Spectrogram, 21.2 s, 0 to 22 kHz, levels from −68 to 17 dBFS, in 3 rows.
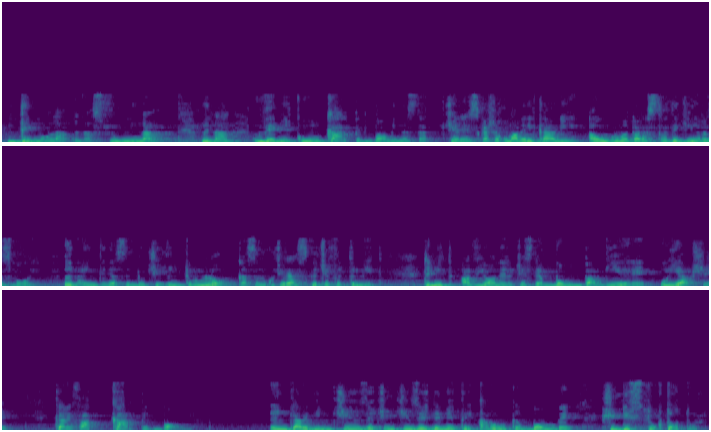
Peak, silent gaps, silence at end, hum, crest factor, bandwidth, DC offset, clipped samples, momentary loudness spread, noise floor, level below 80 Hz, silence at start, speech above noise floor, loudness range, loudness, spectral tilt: -2 dBFS; none; 0.1 s; none; 16 dB; 8 kHz; under 0.1%; under 0.1%; 10 LU; -56 dBFS; -48 dBFS; 0 s; 38 dB; 3 LU; -19 LUFS; -8.5 dB/octave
